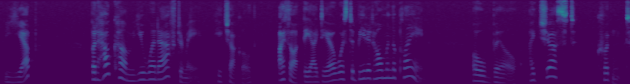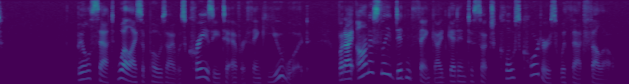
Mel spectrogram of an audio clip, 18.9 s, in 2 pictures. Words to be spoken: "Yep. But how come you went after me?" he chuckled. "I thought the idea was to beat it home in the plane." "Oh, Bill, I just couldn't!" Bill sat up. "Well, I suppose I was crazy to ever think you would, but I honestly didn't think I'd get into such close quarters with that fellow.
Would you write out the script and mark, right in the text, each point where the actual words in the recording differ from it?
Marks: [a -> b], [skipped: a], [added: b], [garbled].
"Yep. But how come you went after me?" he chuckled. "I thought the idea was to beat it home in the plane." "Oh, Bill, I just couldn't!" Bill sat [skipped: up.] "Well, I suppose I was crazy to ever think you would, but I honestly didn't think I'd get into such close quarters with that fellow.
